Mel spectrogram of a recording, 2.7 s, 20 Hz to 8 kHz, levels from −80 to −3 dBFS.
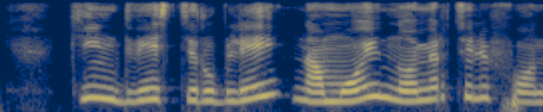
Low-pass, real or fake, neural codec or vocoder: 7.2 kHz; real; none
